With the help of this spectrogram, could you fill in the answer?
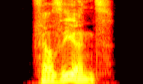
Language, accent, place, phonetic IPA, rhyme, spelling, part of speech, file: German, Germany, Berlin, [fɛɐ̯ˈzeːəns], -eːəns, Versehens, noun, De-Versehens.ogg
- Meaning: genitive singular of Versehen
